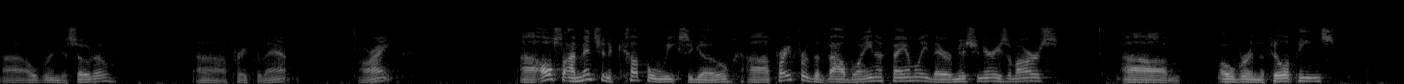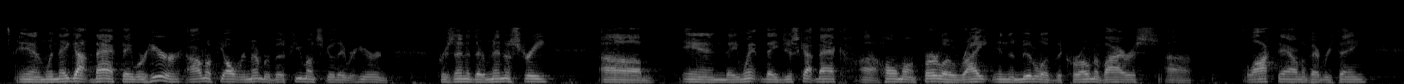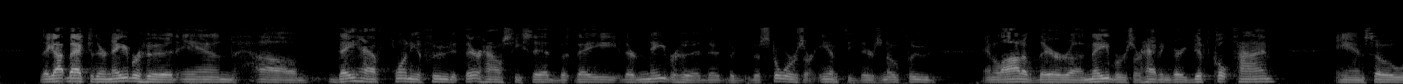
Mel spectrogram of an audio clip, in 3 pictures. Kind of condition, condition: setting, large echoing room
